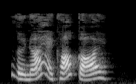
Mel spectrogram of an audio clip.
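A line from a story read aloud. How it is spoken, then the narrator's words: Angry. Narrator (Vietnamese): Ngụy Thanh Đồng tức giận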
